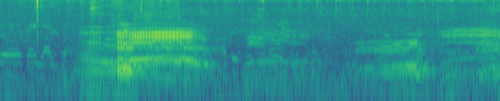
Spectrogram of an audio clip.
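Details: A desi Kankrej cow from Rajasthan gives a long, rising-then-falling moo, followed by shorter, softer lowing calls.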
